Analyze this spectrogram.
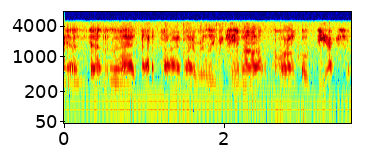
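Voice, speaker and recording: Noticeable background noise runs through the recording. The man talks at a moderate pace. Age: 70s. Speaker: shortwave radio hobbyist. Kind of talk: interview. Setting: phone call. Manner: casual, with many fillers.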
